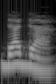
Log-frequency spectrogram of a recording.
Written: dada

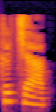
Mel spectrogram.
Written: kecap

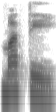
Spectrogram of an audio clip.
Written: mati

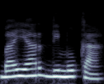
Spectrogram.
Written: bayar di muka

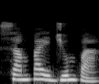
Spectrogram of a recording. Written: sampai jumpa

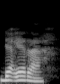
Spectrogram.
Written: daerah

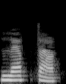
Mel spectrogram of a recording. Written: laptop

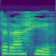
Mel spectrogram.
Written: terakhir

